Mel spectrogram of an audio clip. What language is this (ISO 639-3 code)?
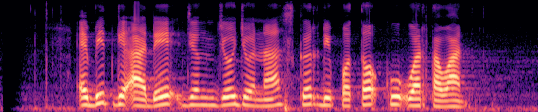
sun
